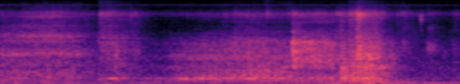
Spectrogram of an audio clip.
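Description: Soft-close sliding drawer on runners in a small workshop shed, gliding shut with a soft muffled rumble and a gentle thud, close by.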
